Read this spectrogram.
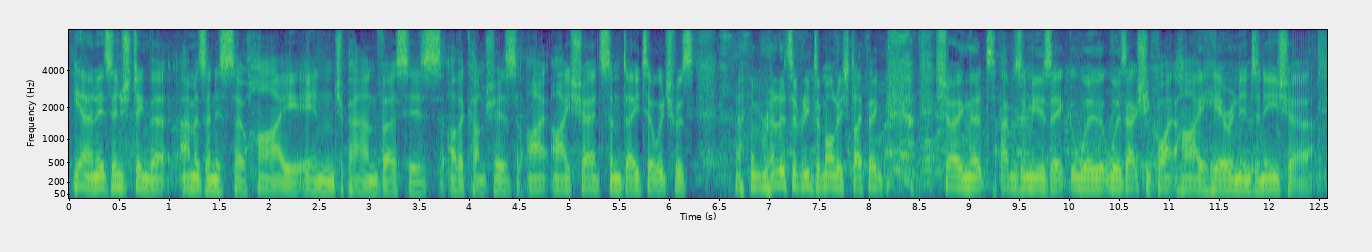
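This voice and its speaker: A man's voice: medium pitch, fairly even intonation, a little fast, crowd noise. A male podcast host with a mid-range voice interviews people at a conference. He talks casually and often stumbles and restarts as he asks his questions.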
